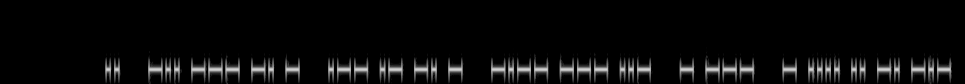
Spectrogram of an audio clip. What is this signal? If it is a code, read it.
Morse code, heard as a keyed tone, about 28 wpm, 700 Hz. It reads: I DONT WANT YOU TO THINK
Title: Sentences from Top 1000 Words - Review Part 3 - 28wpm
